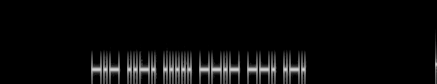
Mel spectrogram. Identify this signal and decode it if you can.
Morse code, heard as a keyed tone, about 40 wpm, 700 Hz. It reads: KF5QGR
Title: USA Call Signs Repeated 3x 40wpm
